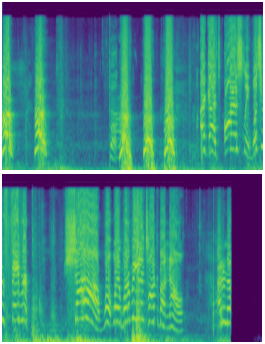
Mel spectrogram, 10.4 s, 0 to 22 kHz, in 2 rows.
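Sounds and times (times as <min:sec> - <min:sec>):
person imitating a barking dog: 0:00.0 - 0:01.0, 0:02.1 - 0:03.6
speech: 0:02.2 - 0:02.6, 0:04.8 - 0:05.9, 0:06.5 - 0:08.9, 0:09.6 - 0:09.8.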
